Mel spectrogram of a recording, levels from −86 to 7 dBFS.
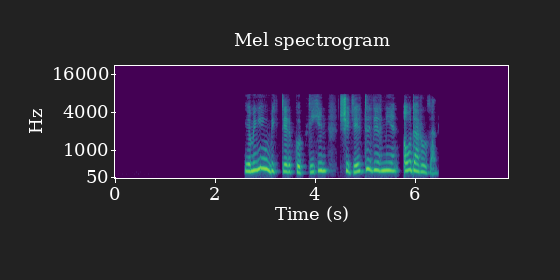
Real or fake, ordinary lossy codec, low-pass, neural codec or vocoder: fake; none; none; codec, 16 kHz, 0.5 kbps, FunCodec, trained on LibriTTS, 25 frames a second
